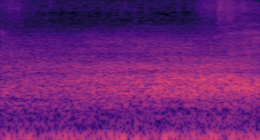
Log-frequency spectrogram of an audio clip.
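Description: A Ryanair airliner taking off for Budapest roars steadily with a broad, rumbling jet-engine noise at moderate distance, loud and unbroken throughout.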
